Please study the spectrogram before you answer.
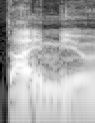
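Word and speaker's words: daimyo: how is it daimo daimo is the correct pronunciation in feudal Japan it is one of the great lords lords who were vessels of the Shogun.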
